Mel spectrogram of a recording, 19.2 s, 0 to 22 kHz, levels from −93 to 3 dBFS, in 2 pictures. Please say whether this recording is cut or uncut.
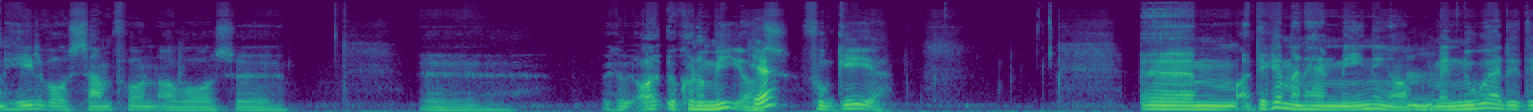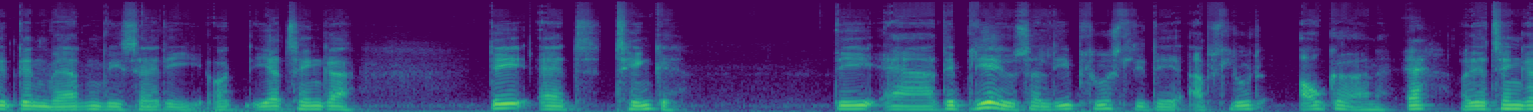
uncut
